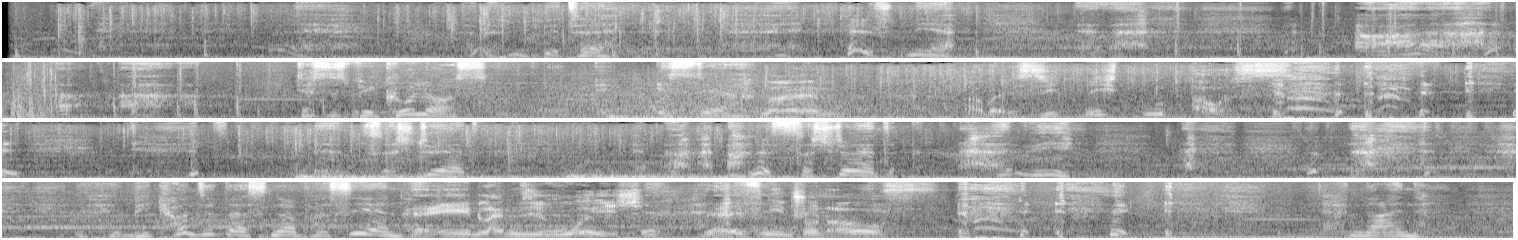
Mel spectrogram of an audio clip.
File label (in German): Hoerspiel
